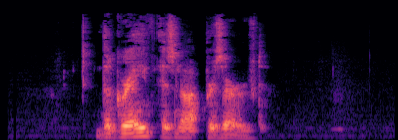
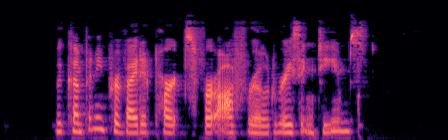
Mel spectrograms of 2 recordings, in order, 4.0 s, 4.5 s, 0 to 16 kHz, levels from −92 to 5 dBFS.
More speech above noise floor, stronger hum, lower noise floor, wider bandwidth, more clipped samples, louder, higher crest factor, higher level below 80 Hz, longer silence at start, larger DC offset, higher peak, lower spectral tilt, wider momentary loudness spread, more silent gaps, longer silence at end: second, 49 dB vs 62 dB; neither; second, -70 dBFS vs -83 dBFS; first, 11 kHz vs 9.6 kHz; neither; about the same, -21 LUFS vs -20 LUFS; about the same, 22 dB vs 22 dB; first, -54 dBFS vs -62 dBFS; first, 0.8 s vs 0.55 s; neither; about the same, -2 dBFS vs -2 dBFS; first, -4.5 dB/octave vs -2 dB/octave; first, 26 LU vs 7 LU; neither; first, 1.35 s vs 0.85 s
